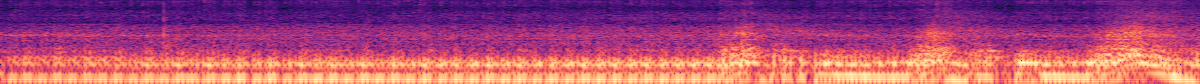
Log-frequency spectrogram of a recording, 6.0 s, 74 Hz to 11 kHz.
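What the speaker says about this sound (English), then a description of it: "you have to hear the SC Project exhaust and watch your ears." Yamaha MT-10 motorcycle fitted with an SC Project exhaust idles loud and close with a deep, throbbing burble, then blips its throttle three times in quick revs that rise and fall.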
